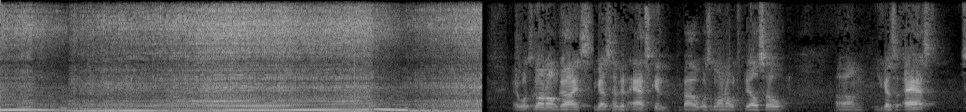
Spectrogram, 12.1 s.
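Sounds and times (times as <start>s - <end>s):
car engine accelerating hard: 0.0s - 6.0s.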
